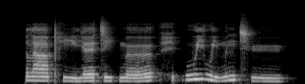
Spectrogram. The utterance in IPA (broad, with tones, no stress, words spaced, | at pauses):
laː˧pʰiː˨˩ jɛː˨t͡siː˨p̚mœː˨˥ | hɪ˧k̚wuː˥juː˨˩j mɪ˥ŋt͡sʰyː˨˩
